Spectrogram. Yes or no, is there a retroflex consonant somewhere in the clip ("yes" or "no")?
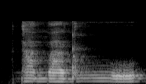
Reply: yes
